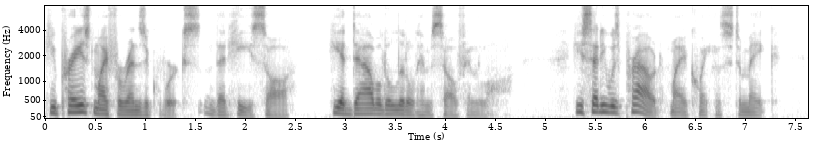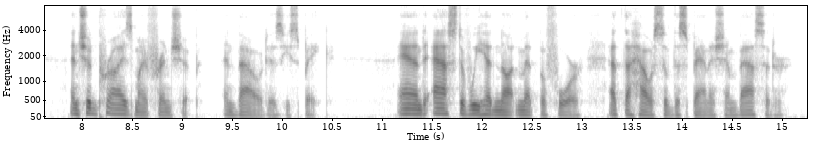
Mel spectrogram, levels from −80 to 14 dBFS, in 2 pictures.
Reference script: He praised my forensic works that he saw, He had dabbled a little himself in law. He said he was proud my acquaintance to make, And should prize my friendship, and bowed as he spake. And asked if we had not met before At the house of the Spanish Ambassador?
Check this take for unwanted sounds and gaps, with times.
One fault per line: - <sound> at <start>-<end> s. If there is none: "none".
none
